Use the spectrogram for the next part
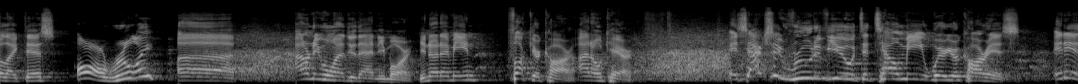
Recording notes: stand up from the Just For Laughs Festival in 2015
